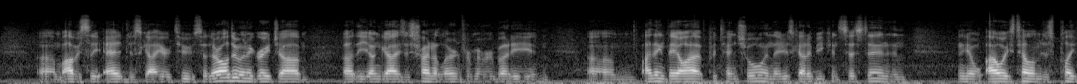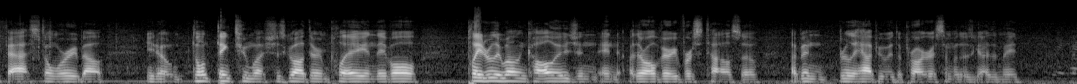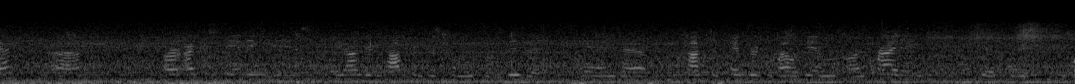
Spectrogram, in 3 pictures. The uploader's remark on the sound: addresses the media during his press conference on Monday, June 12, 2023.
